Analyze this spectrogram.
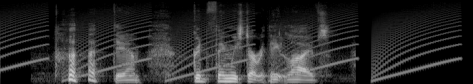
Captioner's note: chuckles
